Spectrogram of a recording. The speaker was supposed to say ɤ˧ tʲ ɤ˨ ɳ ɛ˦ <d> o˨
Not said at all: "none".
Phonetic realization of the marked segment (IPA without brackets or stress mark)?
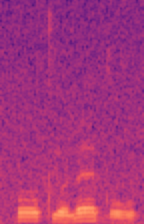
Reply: d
